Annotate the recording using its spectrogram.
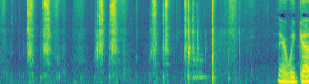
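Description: Paper slides and rustles on a table.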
